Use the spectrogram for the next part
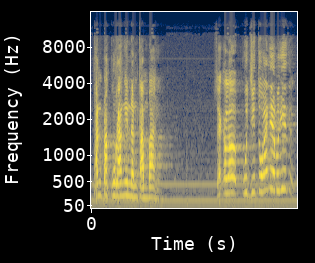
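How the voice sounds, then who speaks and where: A man preaching a sermon as a pastor, telling a story in an animated way, acting out quotes and mixing in English phrases. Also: extremely high pitch, fairly quick. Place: large church hall. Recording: reverberant church hall with faint noise.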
